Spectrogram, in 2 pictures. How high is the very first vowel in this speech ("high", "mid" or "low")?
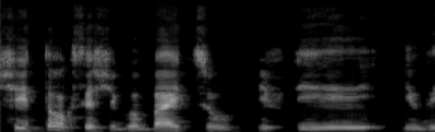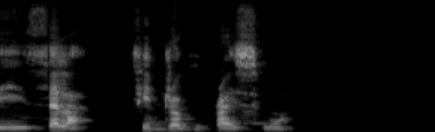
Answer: high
